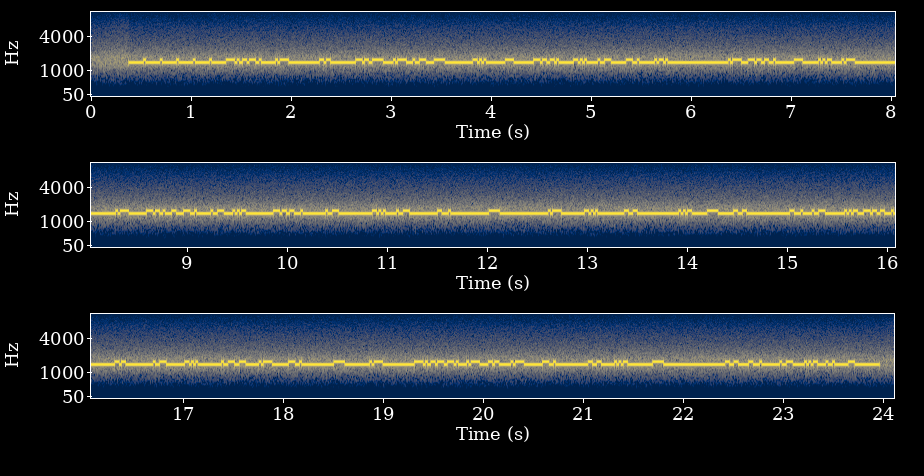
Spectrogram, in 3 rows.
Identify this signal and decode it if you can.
RTTY (45.45 baud, 170 Hz shift), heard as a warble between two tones, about 1490 Hz centre. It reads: EL TEATRO GRANDE POSEE UNAS CARACTERISTICAS CLARAMENTE HELENISTICAS.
